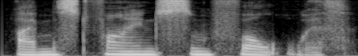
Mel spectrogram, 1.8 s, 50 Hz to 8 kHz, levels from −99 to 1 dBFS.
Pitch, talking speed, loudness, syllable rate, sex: 145 Hz, 200 wpm, -20 LUFS, 3.8 syllables/s, male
